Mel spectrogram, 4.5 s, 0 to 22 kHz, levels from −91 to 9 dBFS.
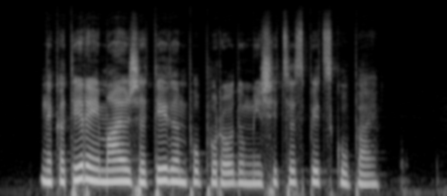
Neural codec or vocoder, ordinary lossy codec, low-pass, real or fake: codec, 44.1 kHz, 7.8 kbps, Pupu-Codec; none; 19.8 kHz; fake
